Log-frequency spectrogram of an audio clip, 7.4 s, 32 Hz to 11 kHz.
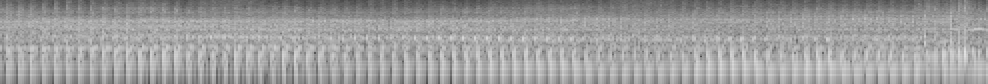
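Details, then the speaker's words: Yamaha Grizzly 300 ATV after a no-start/won't-stay-running fuel delivery fix with a new fuel valve (part 1SCF4500-10) and an aftermarket Chinese carburetor: a crisp, regular single-cylinder thump of about 220 beats a minute, holding steady without stumbles. "it's got good idle good wide open throttle that little chinese aftermarket carburetor works pretty good"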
